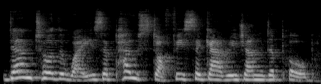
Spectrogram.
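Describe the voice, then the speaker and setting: A woman's voice: on the high side, lively intonation, normal speed, darkish tone, reverberant, natural voice. A woman playing a blunt, antisocial elderly Birmingham widow, telling chatty stories in local dialect as a dramatic monologue. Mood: wistful. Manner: blunt, grumbling, colloquial dialect. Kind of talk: dramatic monologue, chatty storytelling to late husband.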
